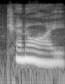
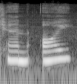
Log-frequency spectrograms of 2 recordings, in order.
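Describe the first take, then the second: First: The two words are linked together. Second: The two words are said separately. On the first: The speaker calls it right. "به هم وصلش میکنه، میگه Can I" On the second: The speaker calls it wrong. "Can I نمیگه"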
